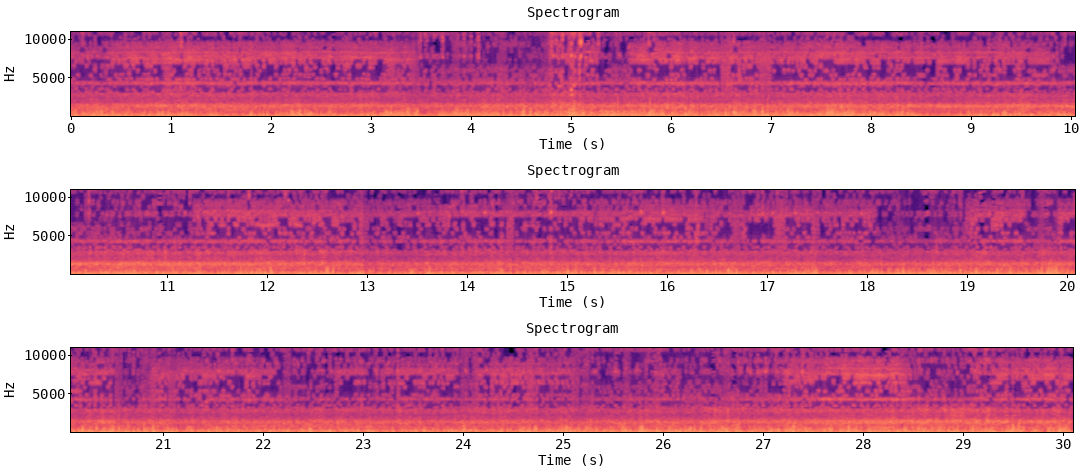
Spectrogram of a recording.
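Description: Wind buffeting the microphone of a camera mounted on a moving bicycle: a loud, steady low rumble without breaks.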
